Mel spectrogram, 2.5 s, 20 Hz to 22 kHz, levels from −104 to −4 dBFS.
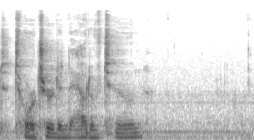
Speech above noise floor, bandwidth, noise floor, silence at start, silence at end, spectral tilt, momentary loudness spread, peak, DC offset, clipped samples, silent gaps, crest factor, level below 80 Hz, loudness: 23 dB; 16 kHz; -62 dBFS; 0 s; 0 s; -4.5 dB/octave; 12 LU; -22 dBFS; under 0.1%; under 0.1%; none; 20 dB; -72 dBFS; -40 LUFS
